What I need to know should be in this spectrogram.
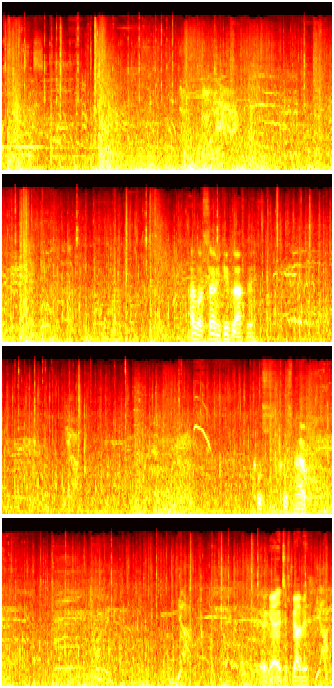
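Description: Carriage wheels rumble over cobblestones.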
